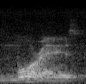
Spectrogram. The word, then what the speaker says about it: mores: wide interpretation sometimes we hear another term called mores looks like it's just pronounced or it looks like a spell going to turn the word more but he is pronounced mores these are values which are sometimes considered very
